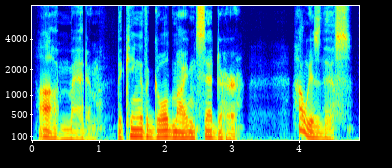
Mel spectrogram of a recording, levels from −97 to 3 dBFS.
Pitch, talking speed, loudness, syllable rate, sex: 90 Hz, 170 wpm, -19 LUFS, 4.6 syllables/s, male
